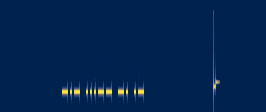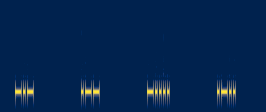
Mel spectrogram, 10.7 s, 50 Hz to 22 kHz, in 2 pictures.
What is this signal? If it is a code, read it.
Morse code, heard as a keyed tone, about 30 wpm, spaced as for 13 wpm, 700 Hz. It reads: K3NA KW6L
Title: USA Call Signs - 4 Characters - 8x Character Spacing - 30wpm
